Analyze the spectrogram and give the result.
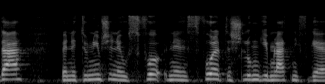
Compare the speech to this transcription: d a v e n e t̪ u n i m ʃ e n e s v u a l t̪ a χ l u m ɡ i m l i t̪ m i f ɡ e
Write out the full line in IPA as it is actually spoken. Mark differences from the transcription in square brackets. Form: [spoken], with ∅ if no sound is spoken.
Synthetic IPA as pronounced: d a v e n e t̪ u n i m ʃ e n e s [f] u a l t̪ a [ʃ] l u m ɡ i m l [a] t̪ [n] i f ɡ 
